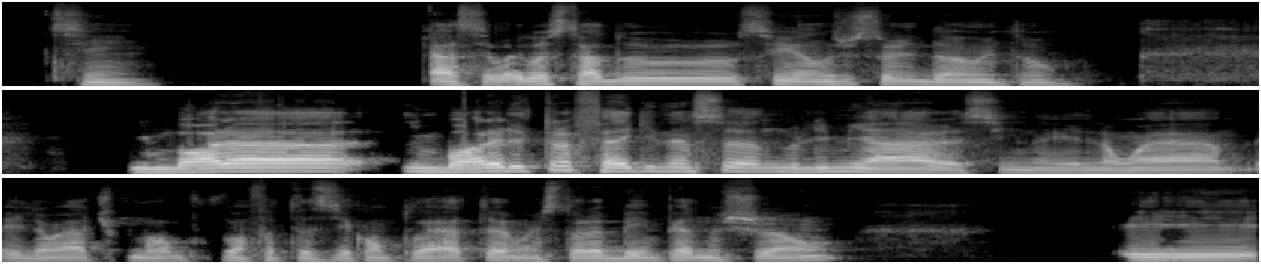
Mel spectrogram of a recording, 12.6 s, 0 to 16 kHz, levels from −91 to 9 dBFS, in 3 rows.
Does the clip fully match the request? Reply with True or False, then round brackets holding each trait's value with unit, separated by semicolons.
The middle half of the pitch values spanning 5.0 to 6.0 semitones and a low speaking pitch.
True (5.4 semitones; 115 Hz)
